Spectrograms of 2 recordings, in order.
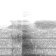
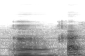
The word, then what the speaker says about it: khas: And the last one would be kh, and it's pronounced like in Spanish J or kota. An example would be khas. Khas is written khas, khas, and it means particular or special.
